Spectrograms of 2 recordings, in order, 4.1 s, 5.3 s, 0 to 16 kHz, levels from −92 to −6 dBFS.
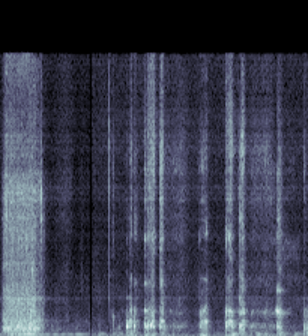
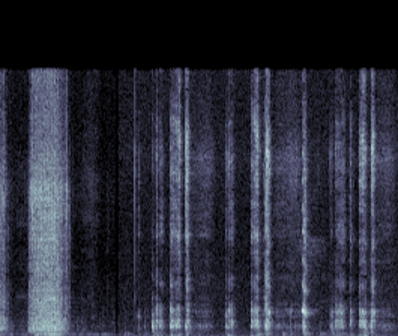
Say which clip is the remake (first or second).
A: first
